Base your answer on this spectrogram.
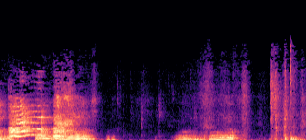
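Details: Playing whippets Ava and Ramses: a burst of higher whining growls opens, then a pause of near silence, followed by a second, lower growl that trails off into faint rustling.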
